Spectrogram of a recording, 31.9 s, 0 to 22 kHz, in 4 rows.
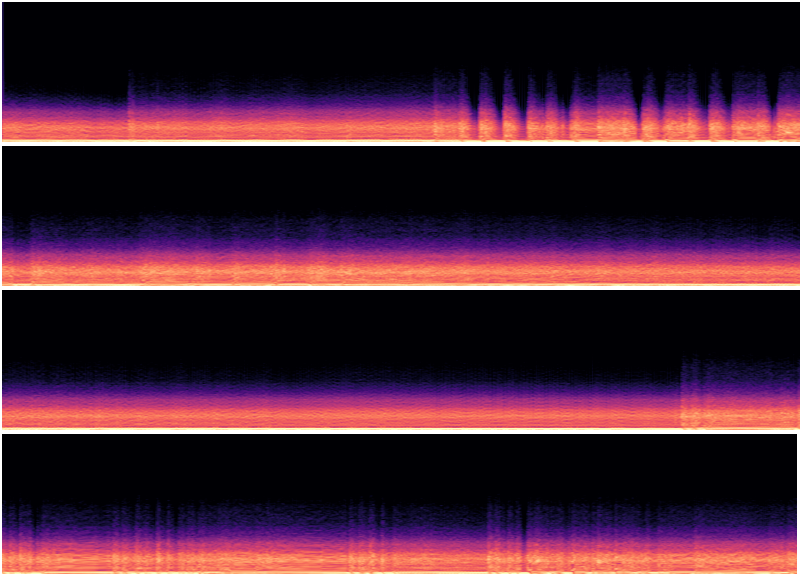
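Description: Distorted electric guitar through a Void Manufacturing / Lone Wolf Audio Leaded Answer pedal, used as an overdrive into a Kemper profile of a Mesa Boogie Rev F Dual Rectifier with a Marshall MF400 cab miked by an SM57, playing heavy metal riffs. Ringing chords give way to a burst of fast picked chugs about five seconds in, then a long held chord, then short stabbing chords near the end. The pedal's knobs are adjusted while it plays.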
